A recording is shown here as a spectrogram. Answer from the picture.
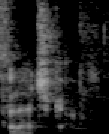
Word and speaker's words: Fenechka: Nikolai gets married to Fenechka, I think is how you say that name. Yes, Fenechka.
